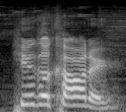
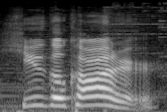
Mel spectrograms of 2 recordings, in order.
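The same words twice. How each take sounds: First: It is yelled quickly, running together. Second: It is yelled at a normal pace.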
